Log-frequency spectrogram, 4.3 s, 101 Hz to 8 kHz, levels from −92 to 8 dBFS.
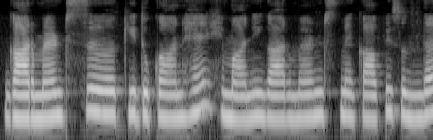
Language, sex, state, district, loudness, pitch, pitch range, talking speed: Hindi, female, Uttarakhand, Tehri Garhwal, -19 LUFS, 220 Hz, 210-230 Hz, 140 wpm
